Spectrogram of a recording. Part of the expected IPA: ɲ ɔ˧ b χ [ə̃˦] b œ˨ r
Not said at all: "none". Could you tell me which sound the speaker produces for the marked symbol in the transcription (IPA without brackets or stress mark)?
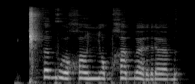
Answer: ə˦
